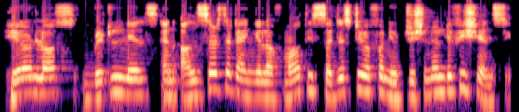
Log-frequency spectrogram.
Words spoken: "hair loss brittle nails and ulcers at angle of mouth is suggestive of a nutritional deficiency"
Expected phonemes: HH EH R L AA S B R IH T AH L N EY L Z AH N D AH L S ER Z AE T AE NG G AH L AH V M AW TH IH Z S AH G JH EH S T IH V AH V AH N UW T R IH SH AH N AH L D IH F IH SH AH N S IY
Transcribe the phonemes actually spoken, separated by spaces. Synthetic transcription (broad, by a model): HH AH R L AA S B R IH T AH L N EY L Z AH N D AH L S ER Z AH T AE NG G AH L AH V M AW T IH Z S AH JH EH S T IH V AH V AH N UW T R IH SH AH N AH L D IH F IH SH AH N S IY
